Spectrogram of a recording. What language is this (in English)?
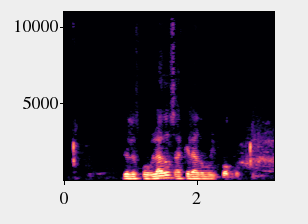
Spanish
